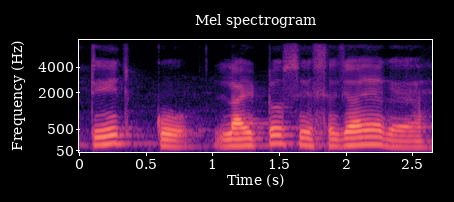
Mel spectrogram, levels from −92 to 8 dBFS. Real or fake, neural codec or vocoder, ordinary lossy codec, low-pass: fake; codec, 16 kHz, 6 kbps, DAC; none; 7.2 kHz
